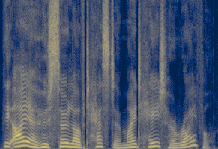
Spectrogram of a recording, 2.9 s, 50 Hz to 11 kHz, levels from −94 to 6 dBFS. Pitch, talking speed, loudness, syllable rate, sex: 225 Hz, 205 wpm, -17 LUFS, 4.7 syllables/s, female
